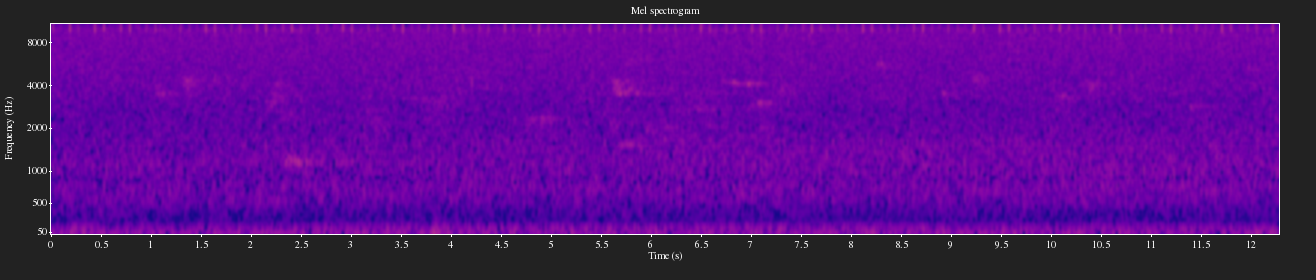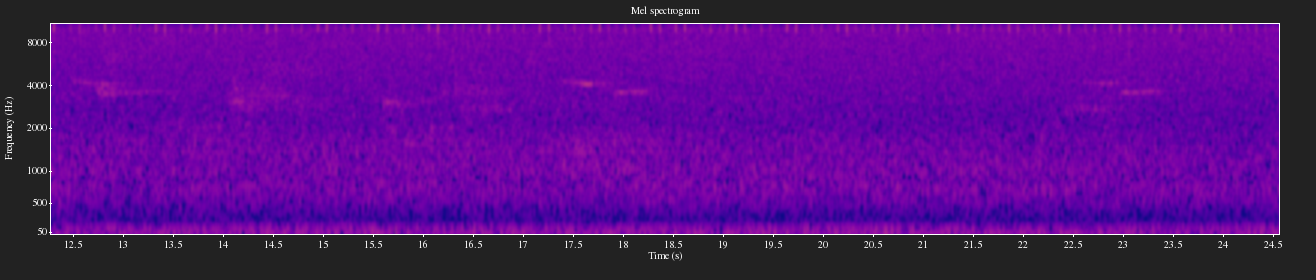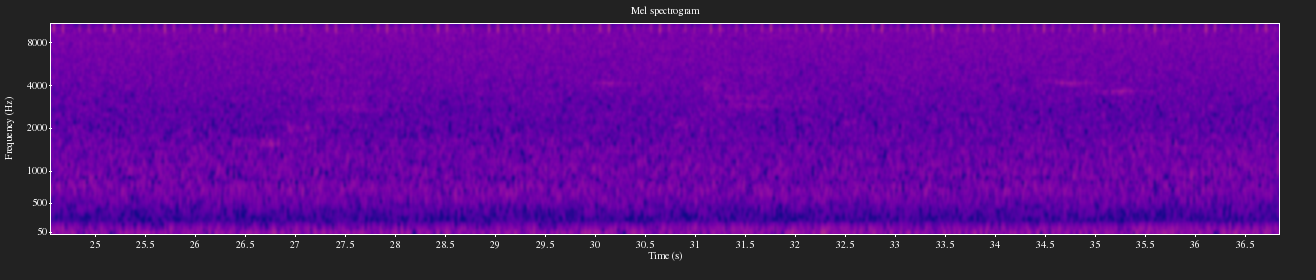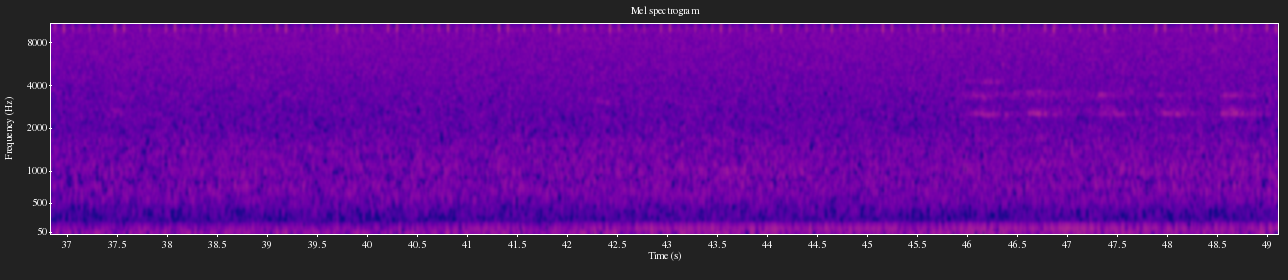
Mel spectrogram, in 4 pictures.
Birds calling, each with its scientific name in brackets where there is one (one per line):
Black-capped Chickadee (Poecile atricapillus)
Blue Jay (Cyanocitta cristata)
